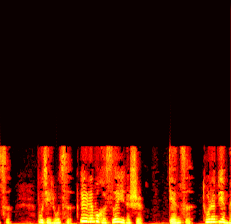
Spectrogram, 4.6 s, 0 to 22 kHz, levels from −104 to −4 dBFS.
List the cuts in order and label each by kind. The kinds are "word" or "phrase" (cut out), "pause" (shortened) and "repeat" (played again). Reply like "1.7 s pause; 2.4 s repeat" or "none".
1.5 s pause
